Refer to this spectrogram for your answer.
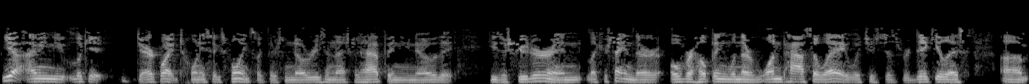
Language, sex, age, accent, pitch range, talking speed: English, male, 20-39, American, 110-120 Hz, 225 wpm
